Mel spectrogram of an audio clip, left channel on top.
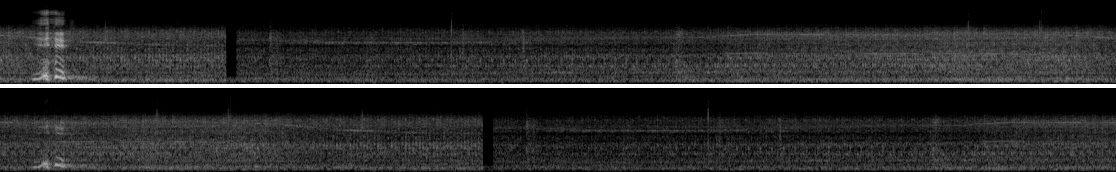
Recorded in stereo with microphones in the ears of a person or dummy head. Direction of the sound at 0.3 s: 70° left (ahead or behind).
